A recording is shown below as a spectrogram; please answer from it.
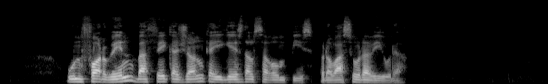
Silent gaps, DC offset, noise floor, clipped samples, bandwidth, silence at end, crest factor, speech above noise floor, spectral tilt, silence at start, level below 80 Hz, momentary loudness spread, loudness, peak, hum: none; under 0.1%; -74 dBFS; under 0.1%; 10 kHz; 1.45 s; 22 dB; 53 dB; -6.5 dB/octave; 0.7 s; -60 dBFS; 13 LU; -21 LUFS; 0 dBFS; none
